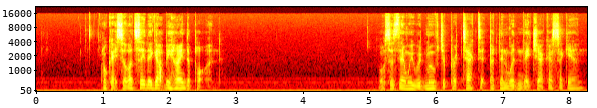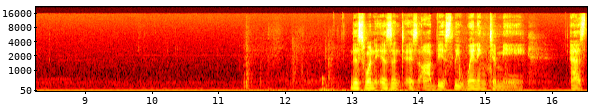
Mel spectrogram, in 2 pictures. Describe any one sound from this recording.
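A middle-aged man talks calmly and explains into a close microphone, with pauses.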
